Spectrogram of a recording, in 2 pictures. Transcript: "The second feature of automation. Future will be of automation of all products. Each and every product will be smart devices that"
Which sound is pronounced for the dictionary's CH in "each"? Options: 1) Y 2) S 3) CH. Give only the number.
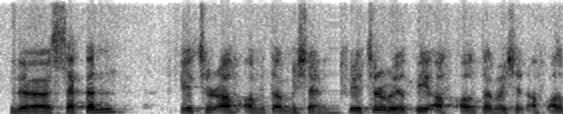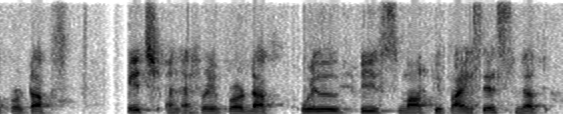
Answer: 3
